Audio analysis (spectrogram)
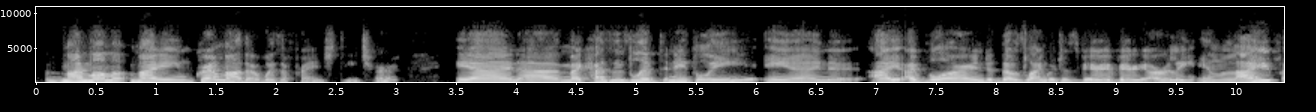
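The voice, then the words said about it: Non-native English accent. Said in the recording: “English is not my first language, and you probably know, you found that out because of my accent.”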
